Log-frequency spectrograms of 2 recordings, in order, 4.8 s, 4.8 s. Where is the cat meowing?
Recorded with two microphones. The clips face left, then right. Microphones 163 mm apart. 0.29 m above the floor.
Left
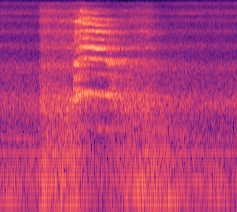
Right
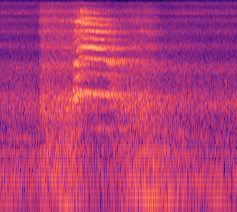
55° left (ahead or behind), 1.1 m; by 3.0 s 40° right (ahead or behind), 1.0 m.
